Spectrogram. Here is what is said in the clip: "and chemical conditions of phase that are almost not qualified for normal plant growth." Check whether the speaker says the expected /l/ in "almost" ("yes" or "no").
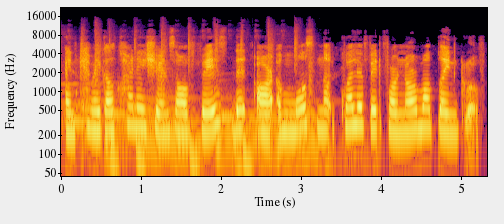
no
